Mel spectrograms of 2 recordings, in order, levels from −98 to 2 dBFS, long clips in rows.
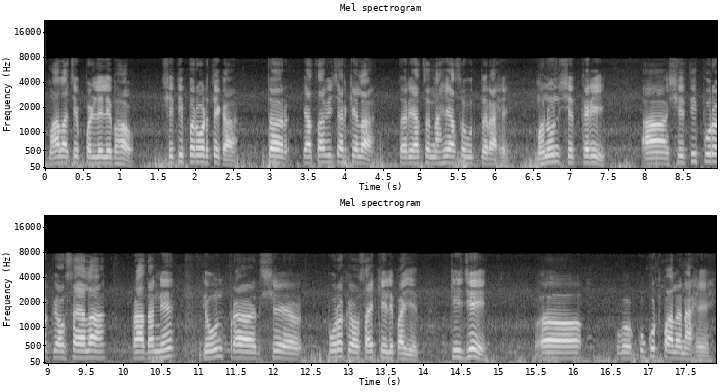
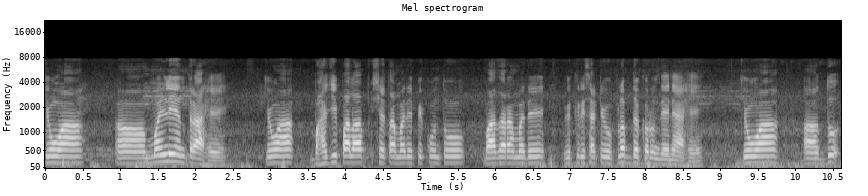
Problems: none marked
